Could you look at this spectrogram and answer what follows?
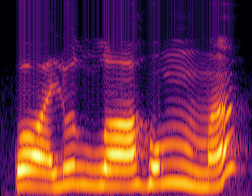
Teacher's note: یہاں پر کیونکہ اللہم سے پہلے ضمہ آ رہا ہے لہٰذا ہم نے اللہم کے لام کو مفخم پڑھا۔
